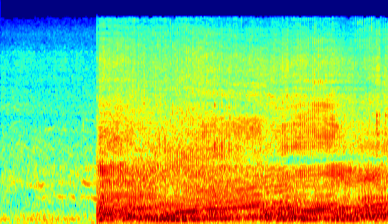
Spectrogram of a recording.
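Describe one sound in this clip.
A dirt bike engine roars and revs nearby.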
